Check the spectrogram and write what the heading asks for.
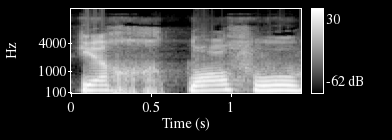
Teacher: كلمة يخطف بفتح الطاء مع التفخيم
